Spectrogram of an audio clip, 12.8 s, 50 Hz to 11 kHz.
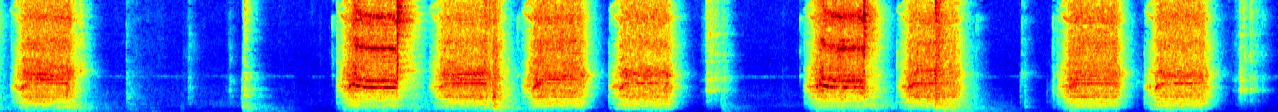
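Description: Bosch 18V cordless power tool whirring in short bursts of under a second each, about seven of them, mostly in pairs, with small clicks between them, as a mount is fastened to metal pegboard.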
